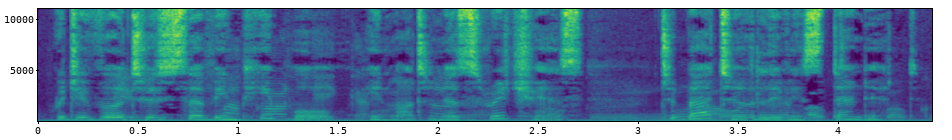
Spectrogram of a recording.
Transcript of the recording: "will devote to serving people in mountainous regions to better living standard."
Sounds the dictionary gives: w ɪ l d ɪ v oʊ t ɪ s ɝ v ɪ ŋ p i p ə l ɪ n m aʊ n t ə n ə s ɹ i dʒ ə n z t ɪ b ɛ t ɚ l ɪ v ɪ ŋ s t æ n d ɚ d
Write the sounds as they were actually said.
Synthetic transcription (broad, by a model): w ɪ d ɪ v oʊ t ɪ s ɝ v ɪ ŋ p i p ə l ɪ n m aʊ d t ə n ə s ɹ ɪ tʃ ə z t ɪ b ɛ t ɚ l ɪ v ɪ ŋ s t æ n d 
